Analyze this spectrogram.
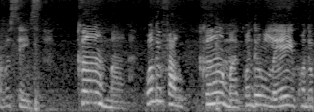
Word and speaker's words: cama: eu deixei para vocês cama quando eu falo cama quando eu leio quando eu pronuncio cama eu não tô falando assim ó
